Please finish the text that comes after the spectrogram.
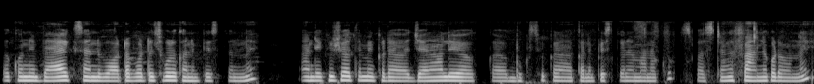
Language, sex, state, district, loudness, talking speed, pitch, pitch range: Telugu, female, Andhra Pradesh, Annamaya, -18 LUFS, 160 wpm, 175 Hz, 165-180 Hz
